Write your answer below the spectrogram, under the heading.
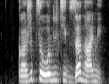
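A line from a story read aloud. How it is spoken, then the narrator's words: Dejected voice. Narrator (Russian): упавшим голосом сообщил пилот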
